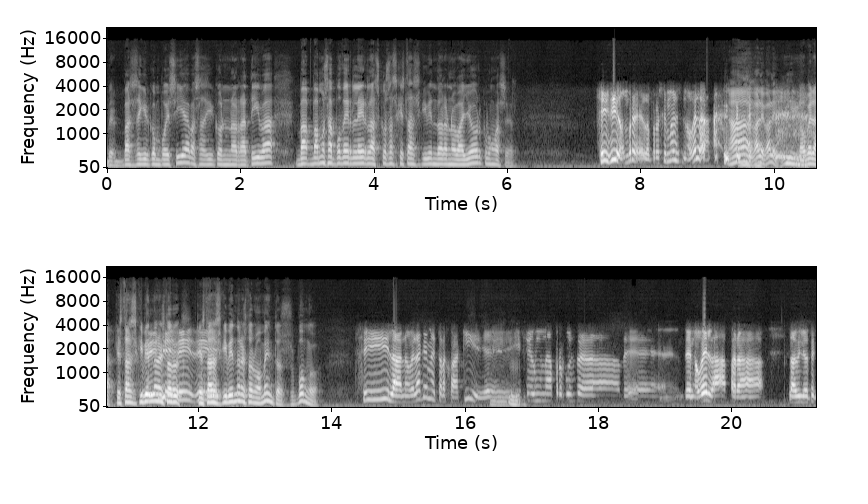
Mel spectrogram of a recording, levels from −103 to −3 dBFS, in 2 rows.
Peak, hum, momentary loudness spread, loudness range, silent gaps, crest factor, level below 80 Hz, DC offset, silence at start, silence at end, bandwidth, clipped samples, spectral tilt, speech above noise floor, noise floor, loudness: 0 dBFS; none; 15 LU; 10 LU; none; 18 dB; -52 dBFS; under 0.1%; 0 s; 0 s; 14 kHz; under 0.1%; -6.5 dB/octave; 34 dB; -52 dBFS; -18 LUFS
